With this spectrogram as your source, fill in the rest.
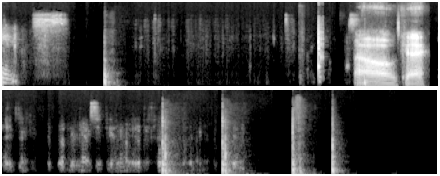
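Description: Wooden blocks are placed with short, soft knocks.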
